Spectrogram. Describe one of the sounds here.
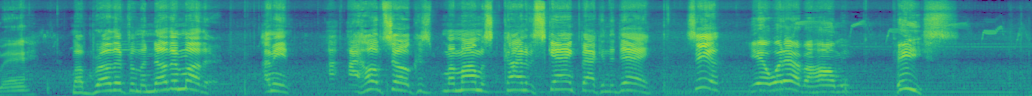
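A young man talks loudly and with animation, close by.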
